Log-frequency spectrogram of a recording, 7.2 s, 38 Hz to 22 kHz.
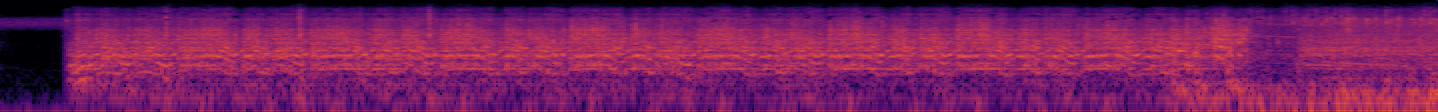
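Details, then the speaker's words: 1964 Jeep CJ5 barn find with previously stuck engine, just after cleaning oxidized points to restore spark: engine fires and runs about six seconds, longest run yet, then sags, stumbles and stalls; cause unclear. "oh she's dying down dying down of dying well she stumbled and died there but man it ran that's the longest I've heard it run"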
